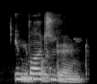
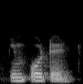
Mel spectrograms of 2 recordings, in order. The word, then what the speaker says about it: important: pronounce today pronounce it important import yes yes mr gentleman important important important important the word has how many syllables important there are three parts to this word important important which part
